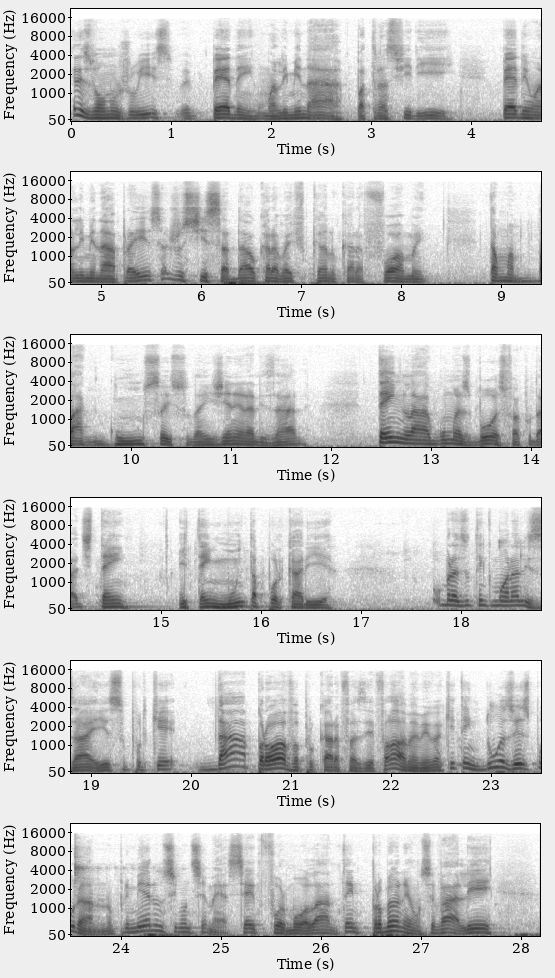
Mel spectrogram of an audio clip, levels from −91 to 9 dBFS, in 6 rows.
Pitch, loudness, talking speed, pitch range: 115 Hz, -22 LUFS, 170 wpm, 100-130 Hz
